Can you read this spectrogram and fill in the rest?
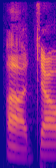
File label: "ngajau", Cantonese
